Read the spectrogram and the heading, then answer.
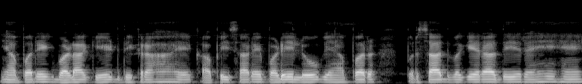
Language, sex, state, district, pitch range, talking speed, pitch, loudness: Hindi, male, Bihar, Samastipur, 110-115 Hz, 195 wpm, 115 Hz, -17 LUFS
